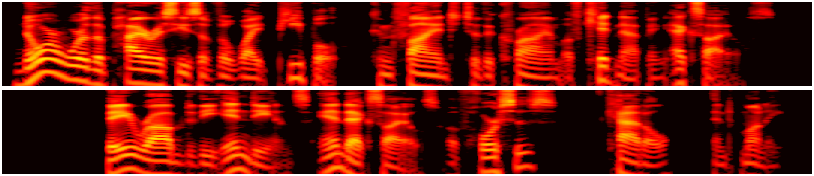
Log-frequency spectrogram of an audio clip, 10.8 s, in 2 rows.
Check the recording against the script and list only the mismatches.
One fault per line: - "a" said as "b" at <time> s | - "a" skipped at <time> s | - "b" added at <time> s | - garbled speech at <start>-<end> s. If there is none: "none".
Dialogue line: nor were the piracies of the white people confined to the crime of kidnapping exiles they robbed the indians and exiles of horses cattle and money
none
